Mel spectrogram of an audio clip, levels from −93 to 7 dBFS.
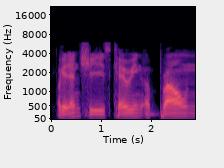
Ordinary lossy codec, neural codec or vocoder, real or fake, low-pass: MP3, 24 kbps; none; real; 7.2 kHz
